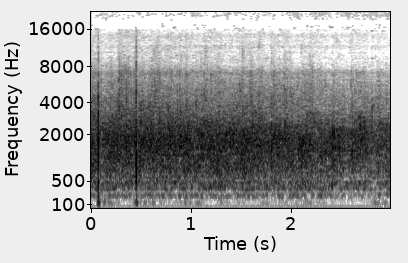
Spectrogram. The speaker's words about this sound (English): And we're going to give you a round of applause from over here.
